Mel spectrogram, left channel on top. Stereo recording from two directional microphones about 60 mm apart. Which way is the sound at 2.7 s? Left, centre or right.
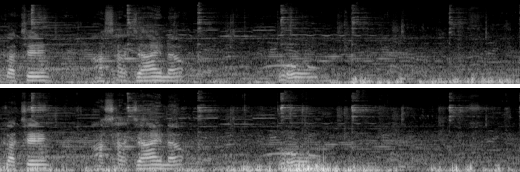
Left.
